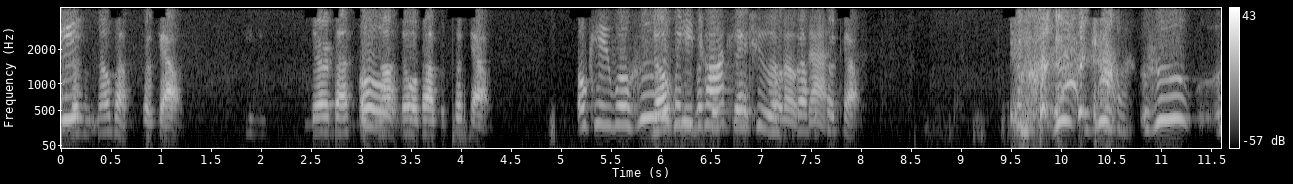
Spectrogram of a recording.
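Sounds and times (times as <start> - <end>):
speech: 0.4 - 8.1, 9.4 - 11.6
person with an allergy-related hack coughing: 9.5 - 11.6.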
